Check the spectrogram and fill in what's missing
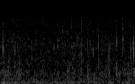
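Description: Rain pours down steadily in a soft, even hiss of drops pattering on surfaces, constant and fairly faint, with no voices.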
